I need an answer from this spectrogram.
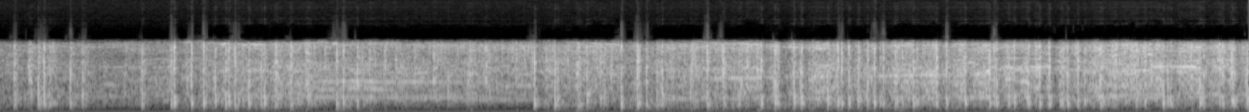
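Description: Aerial fireworks finale barrage: shells launching and bursting in rapid succession, with dense overlapping bangs and crackling and a few long whistles over them.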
